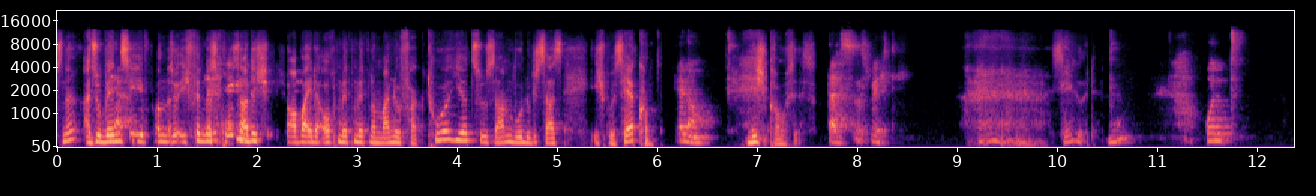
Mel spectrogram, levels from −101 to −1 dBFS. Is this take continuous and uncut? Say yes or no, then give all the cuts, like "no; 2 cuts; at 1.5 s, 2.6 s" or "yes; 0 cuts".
no; 8 cuts; at 1.1 s, 2.9 s, 4.8 s, 5.5 s, 6.1 s, 7.1 s, 7.6 s, 10.5 s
